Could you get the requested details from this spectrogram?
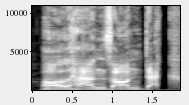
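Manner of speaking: high growling wolf-like voice. Reading a story aloud, voice the wolf's line, growled. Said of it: "growled the wolf".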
